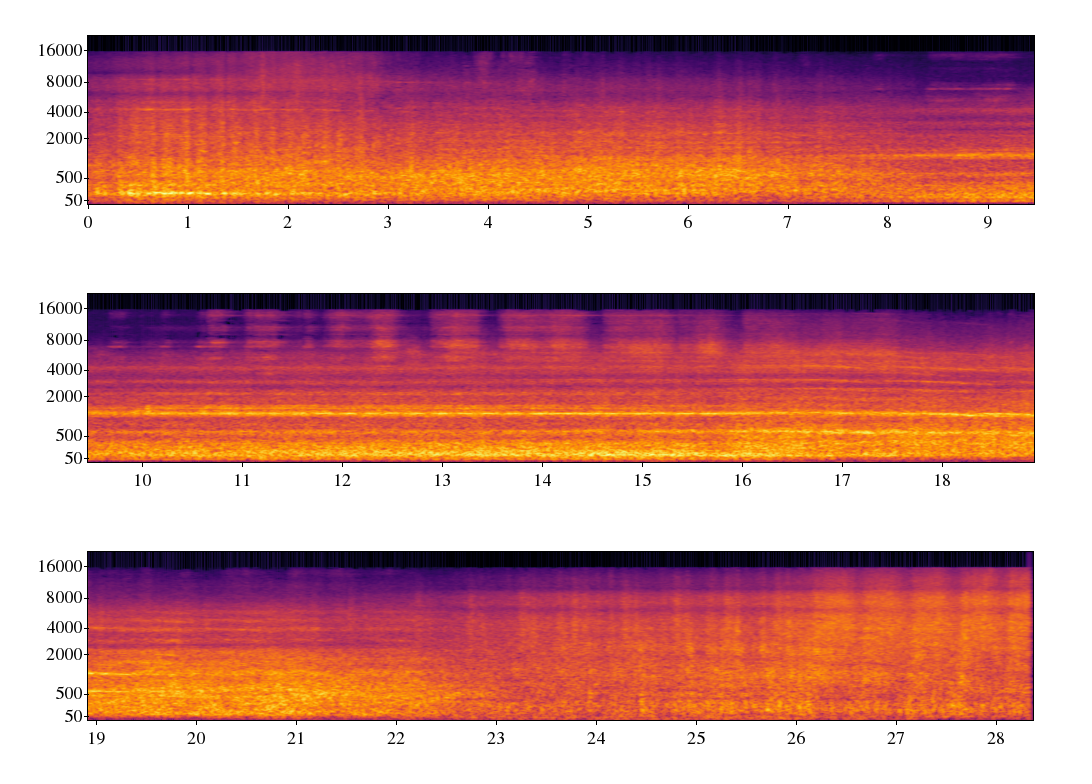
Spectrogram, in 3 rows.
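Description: Passing trains: first a Victorian Railways A2-class steam locomotive working a passenger train, then a long diesel-hauled freight whose wheels squeal in a long, steady high whine for about ten seconds over the rumble of wagons. Near the end, steam hisses from a steam locomotive's cylinders.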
